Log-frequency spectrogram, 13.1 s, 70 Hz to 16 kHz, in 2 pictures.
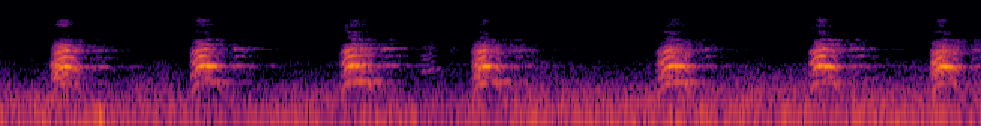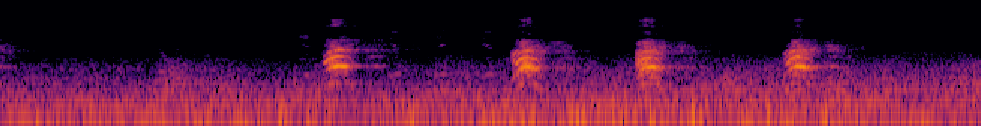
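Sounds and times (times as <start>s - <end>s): dog barking: 0.4s - 3.6s, 4.4s - 6.7s, 8.7s - 9.1s, 10.0s - 11.1s, 11.8s - 12.2s.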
